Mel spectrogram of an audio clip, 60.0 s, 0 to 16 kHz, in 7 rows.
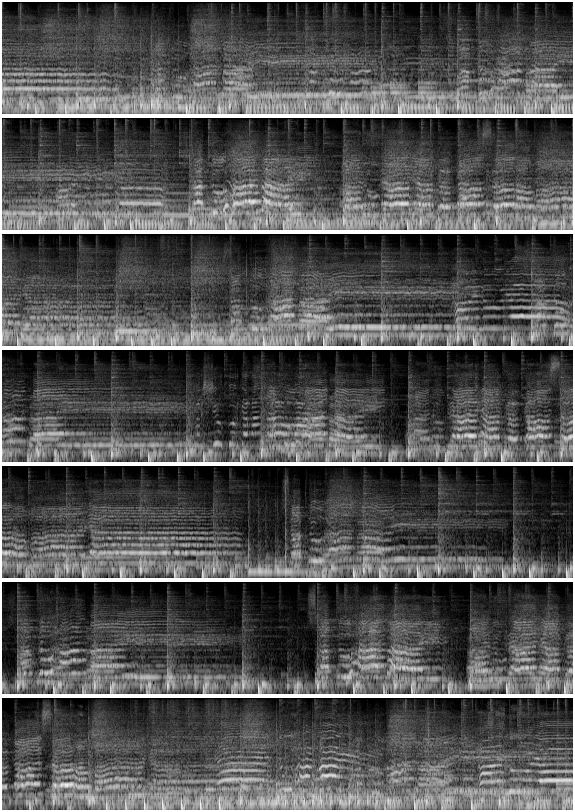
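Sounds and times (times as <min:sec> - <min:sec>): drum kit beat: 0:00.0 - 0:59.9
voices singing worship music: 0:00.0 - 0:59.9.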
